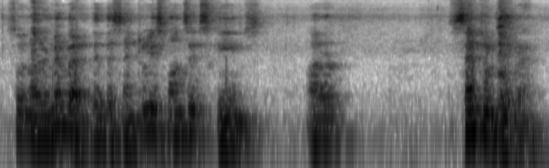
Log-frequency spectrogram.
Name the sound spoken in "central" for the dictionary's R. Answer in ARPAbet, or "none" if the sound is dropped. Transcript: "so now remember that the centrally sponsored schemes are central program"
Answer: R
